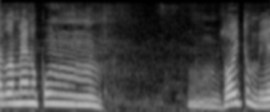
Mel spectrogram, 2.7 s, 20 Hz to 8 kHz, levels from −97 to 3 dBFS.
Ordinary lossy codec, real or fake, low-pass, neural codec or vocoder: none; fake; 7.2 kHz; codec, 16 kHz in and 24 kHz out, 1.1 kbps, FireRedTTS-2 codec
